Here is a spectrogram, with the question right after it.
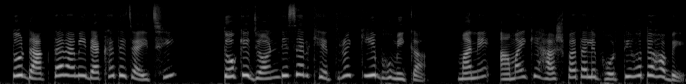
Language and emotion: Bengali, neutral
